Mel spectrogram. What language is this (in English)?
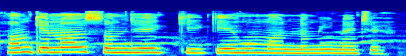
Maithili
